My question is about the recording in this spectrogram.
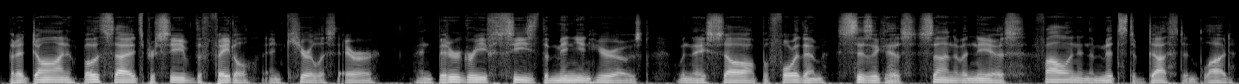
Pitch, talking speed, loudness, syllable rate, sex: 95 Hz, 170 wpm, -18 LUFS, 4.6 syllables/s, male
